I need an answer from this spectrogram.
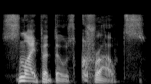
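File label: Voices Units Allied Sniper attack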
